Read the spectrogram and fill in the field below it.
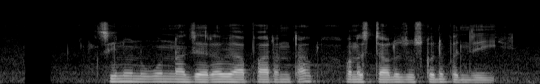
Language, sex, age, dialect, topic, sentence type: Telugu, male, 18-24, Telangana, banking, statement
